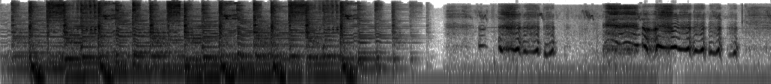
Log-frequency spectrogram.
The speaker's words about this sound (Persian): دخترم بس است، دگه گریان نکن، از گریان کدن چیزی جور نمیشه.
